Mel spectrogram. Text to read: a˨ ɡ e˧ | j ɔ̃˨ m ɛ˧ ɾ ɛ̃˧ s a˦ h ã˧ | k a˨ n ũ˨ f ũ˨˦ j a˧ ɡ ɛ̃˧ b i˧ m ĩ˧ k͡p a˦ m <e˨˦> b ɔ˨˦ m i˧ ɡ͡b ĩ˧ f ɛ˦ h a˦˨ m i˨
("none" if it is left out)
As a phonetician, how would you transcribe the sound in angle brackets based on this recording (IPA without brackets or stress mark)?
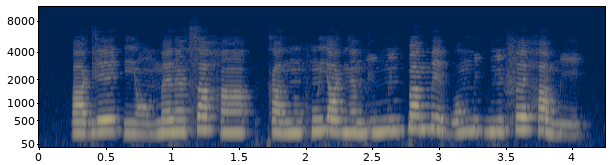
e˦˨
